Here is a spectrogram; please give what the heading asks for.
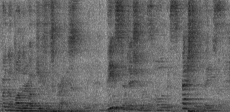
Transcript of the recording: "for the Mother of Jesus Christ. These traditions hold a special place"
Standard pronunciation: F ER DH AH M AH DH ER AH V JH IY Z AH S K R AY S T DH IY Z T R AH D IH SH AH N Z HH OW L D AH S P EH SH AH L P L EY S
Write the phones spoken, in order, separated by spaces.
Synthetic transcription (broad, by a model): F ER DH AH M AH DH ER AH V JH IY Z AH S K R AY S T DH IY Z T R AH D IH SH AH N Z HH OW L D AH S P EH SH AH L P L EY S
